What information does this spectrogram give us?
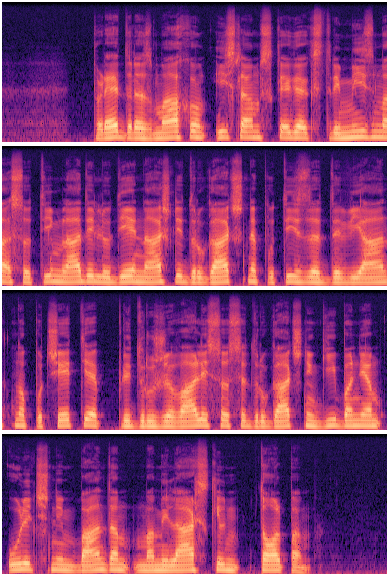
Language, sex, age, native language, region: Slovenian, male, 30-49, Slovenian, Central Slovenia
